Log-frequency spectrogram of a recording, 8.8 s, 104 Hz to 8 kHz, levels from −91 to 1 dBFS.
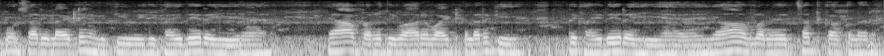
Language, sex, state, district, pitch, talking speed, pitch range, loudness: Hindi, male, Haryana, Charkhi Dadri, 135 Hz, 165 wpm, 130-140 Hz, -13 LUFS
